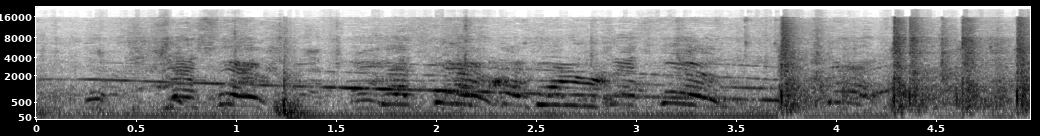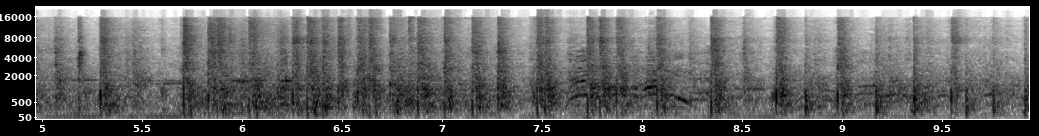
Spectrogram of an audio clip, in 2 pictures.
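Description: Rapid bursts of gunfire from police officers firing back at a suspect after a car crash, loud sharp cracks repeating densely through the second half, following a stretch of radio-like chatter with tonal sweeps.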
